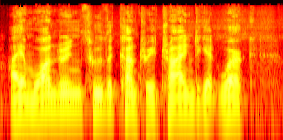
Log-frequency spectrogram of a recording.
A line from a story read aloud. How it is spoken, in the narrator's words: replied Peter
